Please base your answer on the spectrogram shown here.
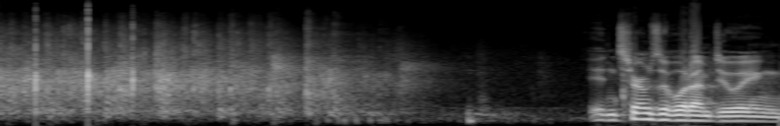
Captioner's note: applause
